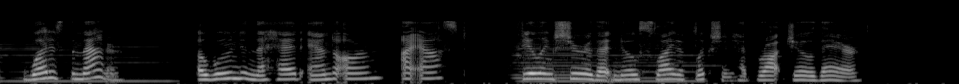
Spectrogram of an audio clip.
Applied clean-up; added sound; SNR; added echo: classical method spectral subtraction.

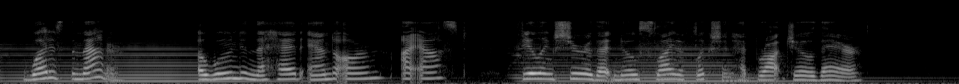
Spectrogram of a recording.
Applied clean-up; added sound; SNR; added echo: none; Bowed string instrument; 13 dB; none.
